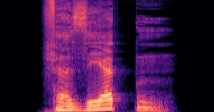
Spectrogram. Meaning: inflection of versehren: 1. first/third-person plural preterite 2. first/third-person plural subjunctive II
- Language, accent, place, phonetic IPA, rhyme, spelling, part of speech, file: German, Germany, Berlin, [fɛɐ̯ˈzeːɐ̯tn̩], -eːɐ̯tn̩, versehrten, adjective / verb, De-versehrten.ogg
